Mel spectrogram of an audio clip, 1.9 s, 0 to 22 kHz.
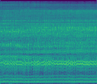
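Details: Traxxas T-Maxx 3.3 nitro engine with an OS carb, new glow plug, and aluminum flywheel and clutch bell during tuning. A high, buzzing note holds steady revs, clean with no sputter: normal running.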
